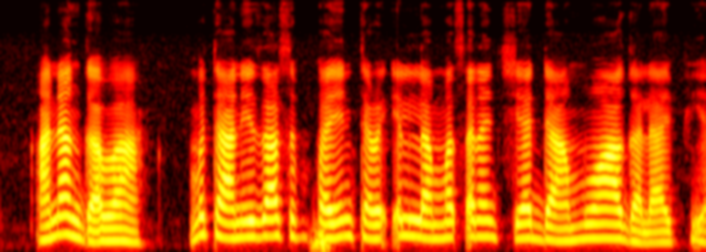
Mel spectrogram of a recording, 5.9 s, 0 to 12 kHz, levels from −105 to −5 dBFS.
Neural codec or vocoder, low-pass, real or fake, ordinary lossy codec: none; none; real; none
